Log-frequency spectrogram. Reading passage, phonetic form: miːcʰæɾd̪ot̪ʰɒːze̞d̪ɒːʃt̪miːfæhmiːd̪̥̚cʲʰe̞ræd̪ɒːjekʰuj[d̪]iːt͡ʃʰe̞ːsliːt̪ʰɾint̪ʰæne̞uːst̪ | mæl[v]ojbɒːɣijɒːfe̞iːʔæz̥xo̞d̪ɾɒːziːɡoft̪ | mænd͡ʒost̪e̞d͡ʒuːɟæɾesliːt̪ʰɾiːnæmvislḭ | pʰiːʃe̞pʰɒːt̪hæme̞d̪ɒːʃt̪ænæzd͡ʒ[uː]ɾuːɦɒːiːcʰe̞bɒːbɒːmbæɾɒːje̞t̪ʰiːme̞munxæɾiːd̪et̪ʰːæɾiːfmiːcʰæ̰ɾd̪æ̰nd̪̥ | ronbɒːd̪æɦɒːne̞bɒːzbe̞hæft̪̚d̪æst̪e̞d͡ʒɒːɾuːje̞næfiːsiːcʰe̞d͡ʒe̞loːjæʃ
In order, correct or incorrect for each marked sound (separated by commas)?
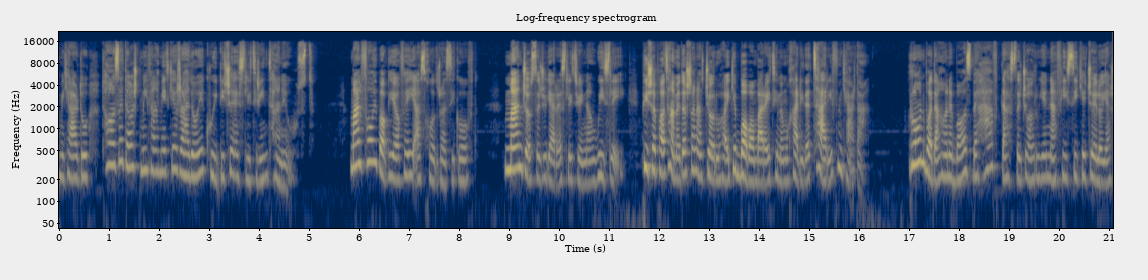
correct, incorrect, incorrect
